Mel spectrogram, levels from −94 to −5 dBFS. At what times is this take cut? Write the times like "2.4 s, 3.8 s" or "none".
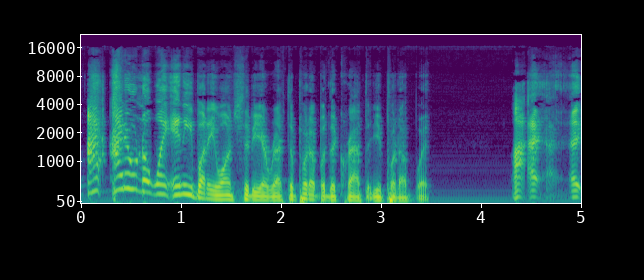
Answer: none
